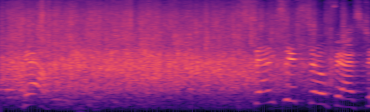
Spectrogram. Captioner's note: applause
